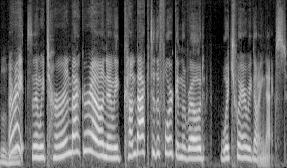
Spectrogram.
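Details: Adult speaker; Normal speech.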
